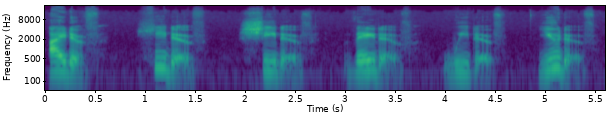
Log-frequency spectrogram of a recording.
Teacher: Then this VE portion, V sound, comes from have, have. So would have becomes dv, dv in very fast speech.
